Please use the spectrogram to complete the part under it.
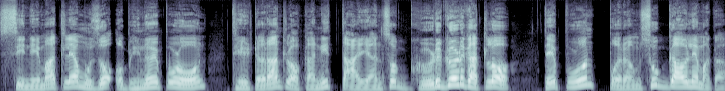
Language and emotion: Goan Konkani, happy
